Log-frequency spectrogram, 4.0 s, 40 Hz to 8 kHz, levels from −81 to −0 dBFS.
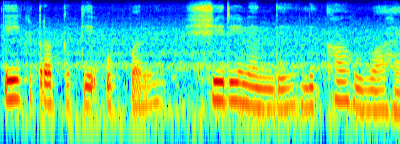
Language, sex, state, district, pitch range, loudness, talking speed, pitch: Hindi, female, Punjab, Fazilka, 150-195 Hz, -18 LUFS, 135 wpm, 170 Hz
